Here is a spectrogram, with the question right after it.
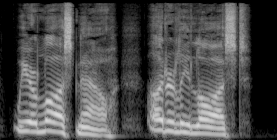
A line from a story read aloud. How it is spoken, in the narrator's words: I cried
